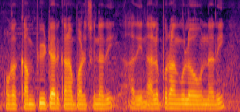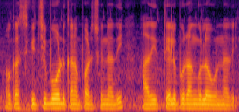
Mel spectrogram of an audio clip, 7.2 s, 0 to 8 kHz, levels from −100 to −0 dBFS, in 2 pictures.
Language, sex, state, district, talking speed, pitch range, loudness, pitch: Telugu, male, Telangana, Mahabubabad, 125 wpm, 110-120 Hz, -20 LUFS, 115 Hz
